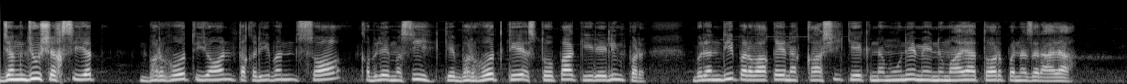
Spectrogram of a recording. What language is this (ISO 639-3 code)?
urd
